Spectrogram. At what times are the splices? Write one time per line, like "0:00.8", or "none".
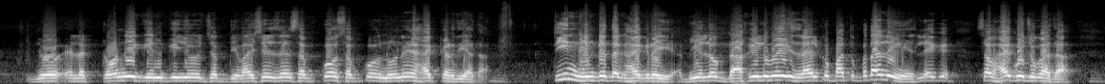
none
